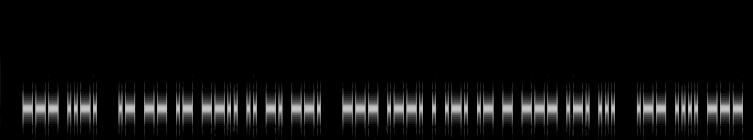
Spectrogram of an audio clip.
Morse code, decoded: OF AMAZING OPERATORS WHO

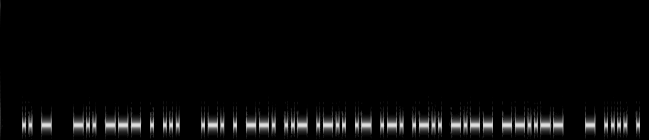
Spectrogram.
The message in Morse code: IT DOES REGULARLY, THE

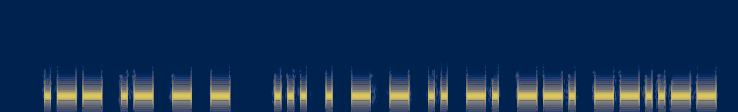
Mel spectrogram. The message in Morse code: WATT SETTING,

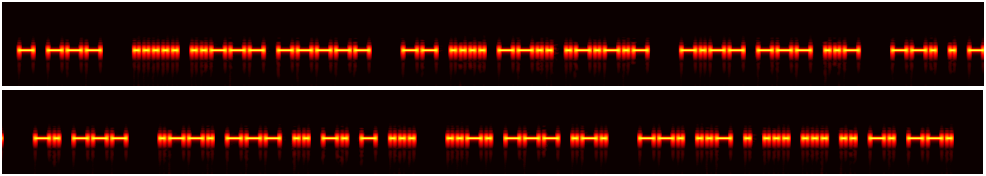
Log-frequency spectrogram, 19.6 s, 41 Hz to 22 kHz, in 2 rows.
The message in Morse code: TO 520 MHZ. YOU GET NO POINTS FOR GUESSING

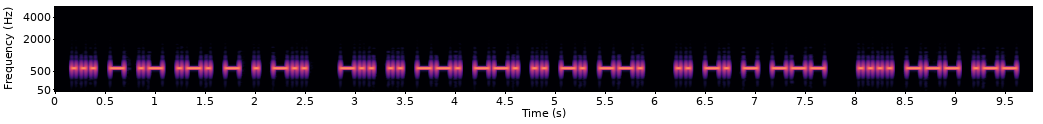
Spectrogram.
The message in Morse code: STARTED DIGGING INTO HOW

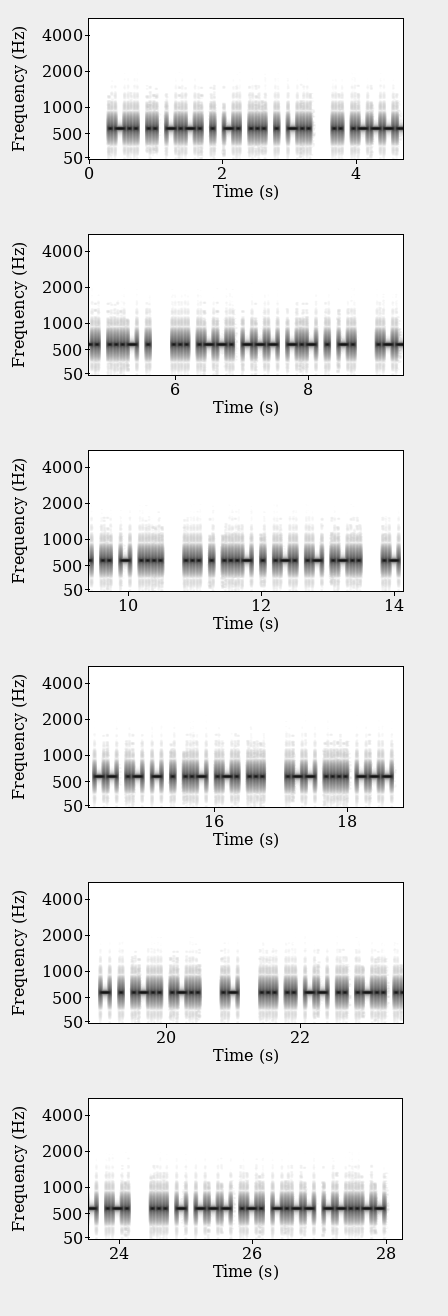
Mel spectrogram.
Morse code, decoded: LICENSED I'VE SPOKEN WITH SEVERAL AMATEURS WHO TELL A SIMILAR STORY,

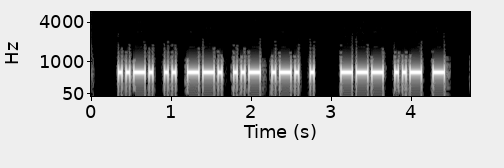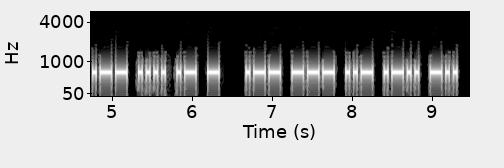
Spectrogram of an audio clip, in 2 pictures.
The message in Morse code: FIGURE OUT WHAT WOULD

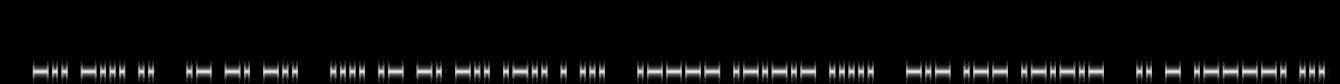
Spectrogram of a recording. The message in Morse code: DBI AND HANDLES 1.5 KW. IT'S

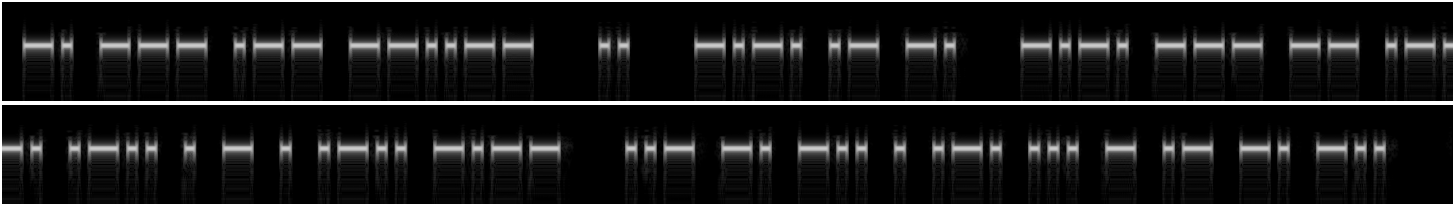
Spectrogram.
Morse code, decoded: NOW, I CAN COMPLETELY UNDERSTAND

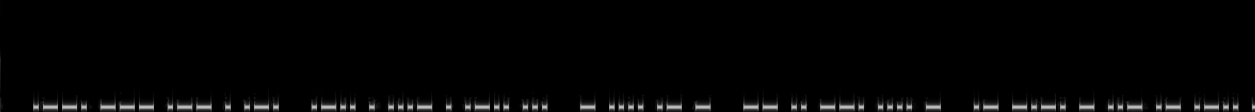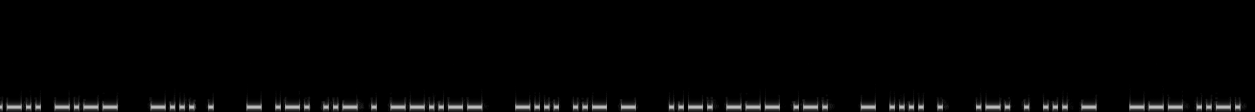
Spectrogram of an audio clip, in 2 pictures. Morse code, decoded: POWER LEVELS THAT MIGHT ACTUALLY BE TRUE, BUT FOR THE REST OF

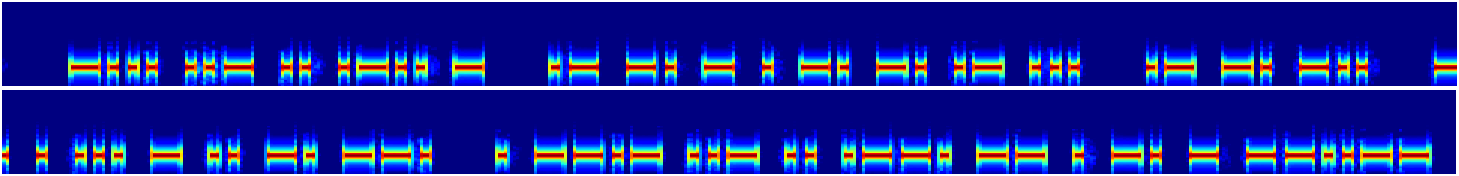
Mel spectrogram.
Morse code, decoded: BUILT ANTENNAS AND TESTING EQUIPMENT,

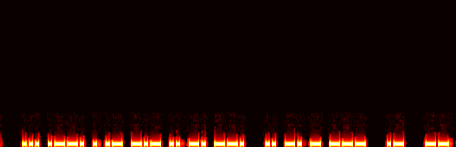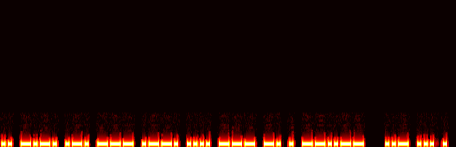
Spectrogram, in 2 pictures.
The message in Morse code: SPEAKING INTO A MICROPHONE, USE

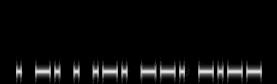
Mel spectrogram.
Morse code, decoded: ENERGY

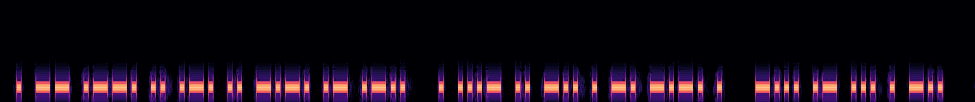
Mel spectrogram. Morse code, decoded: EMPIRICAL EVIDENCE BASED

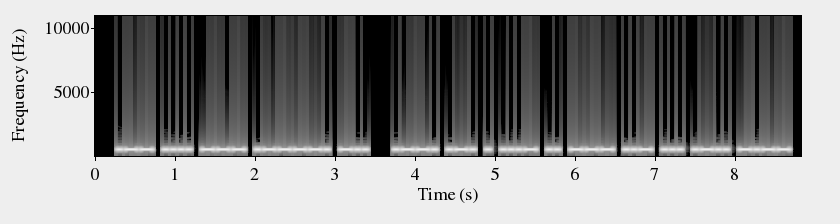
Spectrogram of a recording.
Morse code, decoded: WHO'D PREVIOUSLY

